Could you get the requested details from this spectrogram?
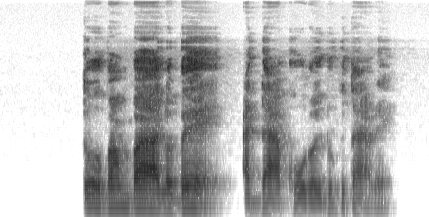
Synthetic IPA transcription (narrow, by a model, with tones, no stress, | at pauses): toː˦˨˦ba˦m̩˦baː˦a˧lɔ˧bɛː˦˨ | a̰˧da˨a˨ko˨˦ɾɔ˧˨i˧do˦ki˦ta˦˨ɾɛ̰˨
